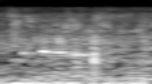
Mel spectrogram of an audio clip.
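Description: Water trickling and dripping steadily from a hole in an irrigation hose in a winter polytunnel, a soft continuous wet hiss heard up close.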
